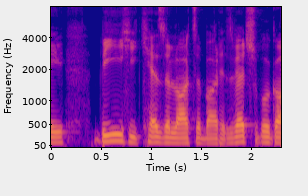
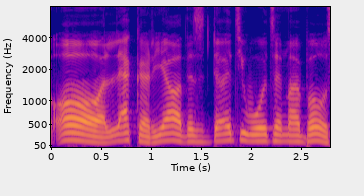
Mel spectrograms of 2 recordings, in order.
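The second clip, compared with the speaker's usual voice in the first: mock delight, higher pitch with a loud "Oh"; sarcastic; 4 semitones higher, 4 dB louder than usual. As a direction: act out sarcastic approval, starting loud and pitched up. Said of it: "So he's being sarcastic here".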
